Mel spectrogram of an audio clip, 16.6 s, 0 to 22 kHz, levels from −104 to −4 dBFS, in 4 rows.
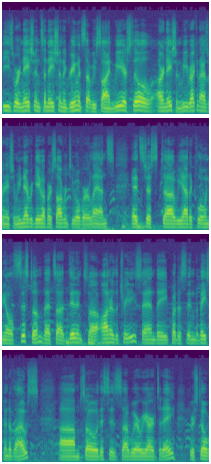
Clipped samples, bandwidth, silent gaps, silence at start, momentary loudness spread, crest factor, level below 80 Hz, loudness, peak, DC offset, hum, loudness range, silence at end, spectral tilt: under 0.1%; 14.5 kHz; none; 0 s; 7 LU; 16 dB; -54 dBFS; -24 LUFS; -8 dBFS; under 0.1%; none; 4 LU; 0 s; -5.5 dB/octave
